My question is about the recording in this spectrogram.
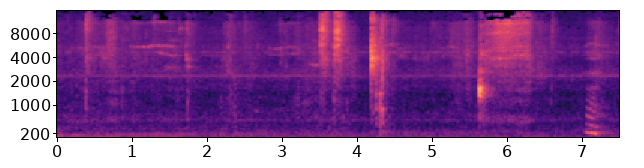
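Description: Eating crab in Padang sauce with the fingers: scattered small clicks of crab shell being picked apart, with chewing and sucking mouth sounds. Three louder sudden sounds come about four, five and a half and seven seconds in, over a steady low hum.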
